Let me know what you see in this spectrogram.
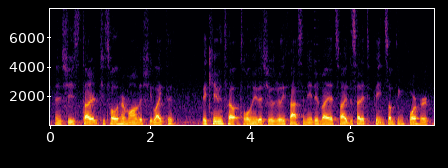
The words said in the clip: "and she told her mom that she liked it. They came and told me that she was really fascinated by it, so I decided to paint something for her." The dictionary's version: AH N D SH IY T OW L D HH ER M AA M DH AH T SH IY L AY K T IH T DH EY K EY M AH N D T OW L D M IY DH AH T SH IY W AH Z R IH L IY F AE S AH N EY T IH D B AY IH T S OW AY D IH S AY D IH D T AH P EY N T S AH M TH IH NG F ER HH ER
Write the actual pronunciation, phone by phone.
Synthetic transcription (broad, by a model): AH N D SH IY T OW L D HH ER M AA M DH AH T SH IY L AY K T IH T DH EY K EY M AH N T T OW L D M IY DH AH T SH IY W AH Z R IH L IY F AE S AH N EY T IH D B AY IH T S OW AY D IH S AY D IH D T AH P EY N T S AH M TH IH NG F ER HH ER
